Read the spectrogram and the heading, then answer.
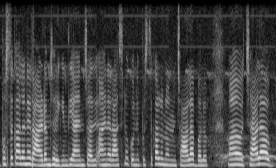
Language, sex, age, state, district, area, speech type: Telugu, female, 18-30, Telangana, Hyderabad, rural, spontaneous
